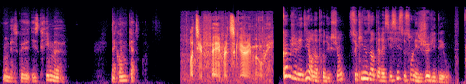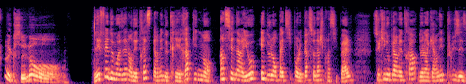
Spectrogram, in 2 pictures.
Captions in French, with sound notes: Des Scream, y'en a quand même quatre, quoi... *Voix au téléphone* What's your favorite scary movie ? omme je l'ai dit en introduction, ce qui nous intéresse ici ce sont les jeux vidéos Excellent ! l'effet "demoiselle en détresse" permet de créer rapidement un scénario et de l'empathie pour le personnage principal ce qui va nous permettra de l'incarner plus aisément.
